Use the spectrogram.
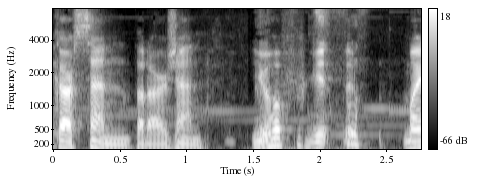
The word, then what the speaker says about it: Argent: Argent. Argent? Argent! Jean? No, not Jean. Argent. Do I have to Argent? spell it out for you? Arjan?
